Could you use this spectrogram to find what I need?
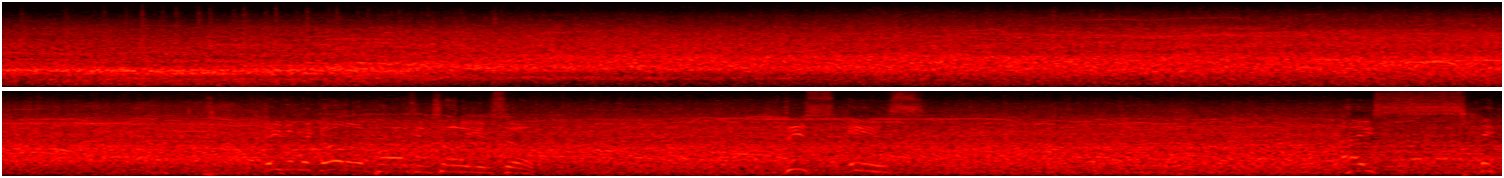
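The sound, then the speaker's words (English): A huge football stadium crowd roars and cheers as Stephen Milne kicks his tenth straight goal of the game, a steady, loud wash of noise that swells and holds for the whole stretch, with scattered shouts and whistles rising out of it. “Listen to the crowd.”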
